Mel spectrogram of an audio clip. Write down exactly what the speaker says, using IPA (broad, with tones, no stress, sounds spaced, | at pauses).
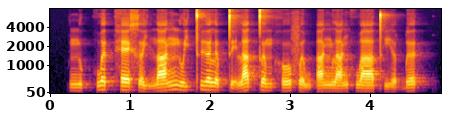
n u˨˩ k̚ h w ə˦˥ t̚ h ɛ˧ x ə˨˩ j n aː˨˦ ŋ n u˨˦ j t̪ʰ ɨ˧ ə̯ l ə˨˩ p̚ t̪ ḛ˧˨ l a˦˥ t̚ t̪ ə˧ m h o˨˦ f ə˧˩ w ʔ a˧ ŋ l a˨˦ ŋ h w aː˧ t̪ʰ i˨˩ ə̯ ɓ ə˦˥ t̚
